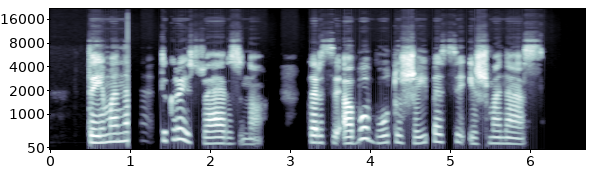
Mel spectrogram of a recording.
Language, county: Lithuanian, Šiauliai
